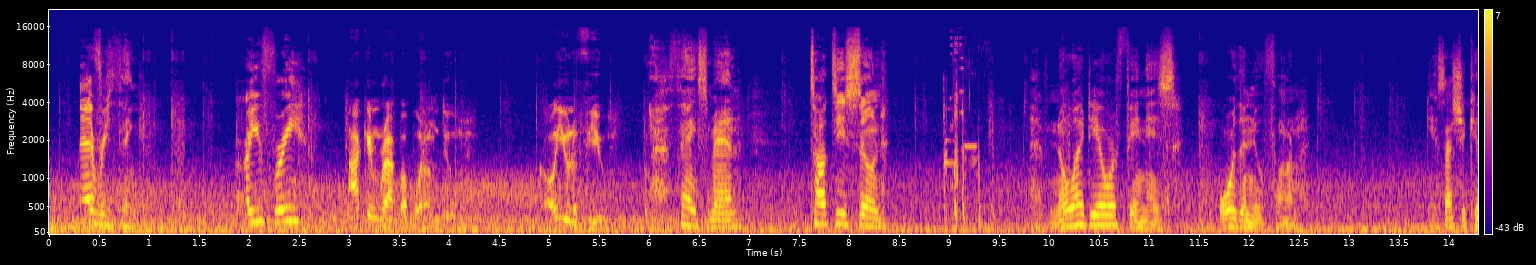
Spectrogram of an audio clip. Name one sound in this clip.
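Footsteps run across a hard rooftop.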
